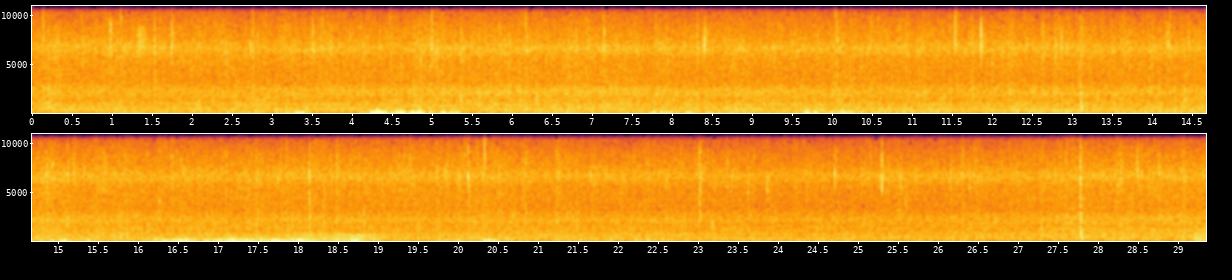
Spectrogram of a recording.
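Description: Steady rain falling, an even hiss of rain on surfaces, with a few brief low thumps about four seconds in and again around seventeen seconds.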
